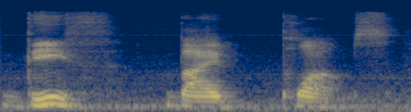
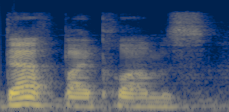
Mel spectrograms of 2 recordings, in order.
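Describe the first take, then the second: First: The first word has a long 'ee' vowel. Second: The first word has a short 'eh' vowel. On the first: The speaker calls it right. "apparently it's pronounced more like Deeth" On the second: The speaker calls it wrong. "not Death by Plums"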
